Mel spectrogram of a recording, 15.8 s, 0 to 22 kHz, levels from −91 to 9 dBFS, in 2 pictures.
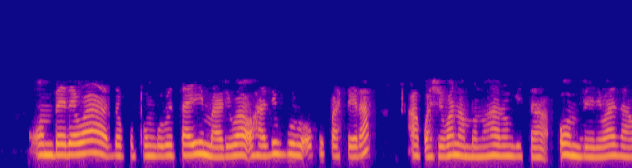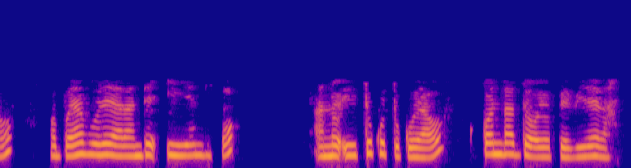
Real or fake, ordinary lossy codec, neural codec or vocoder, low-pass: real; MP3, 24 kbps; none; 3.6 kHz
